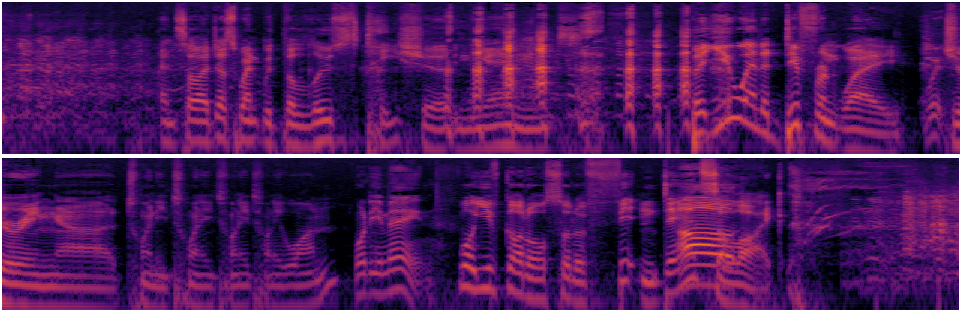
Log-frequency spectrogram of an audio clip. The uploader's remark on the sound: Recorded LIVE in front of a sold out crowd at the Melbourne International Comedy Festival 2021.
